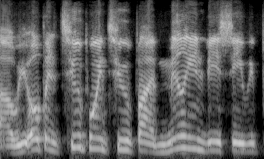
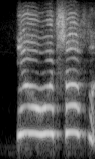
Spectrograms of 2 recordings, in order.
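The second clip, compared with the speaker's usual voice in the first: put-on high-pitched teenager voice, much higher. Recalling a gameplay recording made at 13, high-pitched teen voice. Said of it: "high pitched".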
